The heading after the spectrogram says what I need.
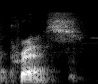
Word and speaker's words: CRES: out how to pronounce oh we usually pronounce it uh cress okay it's got the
